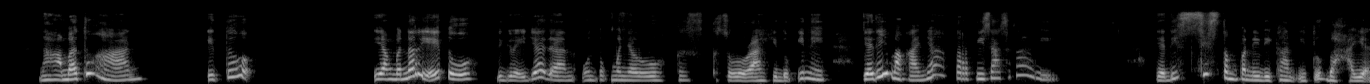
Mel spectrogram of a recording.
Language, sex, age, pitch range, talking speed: Indonesian, female, 30-49, 165-235 Hz, 105 wpm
